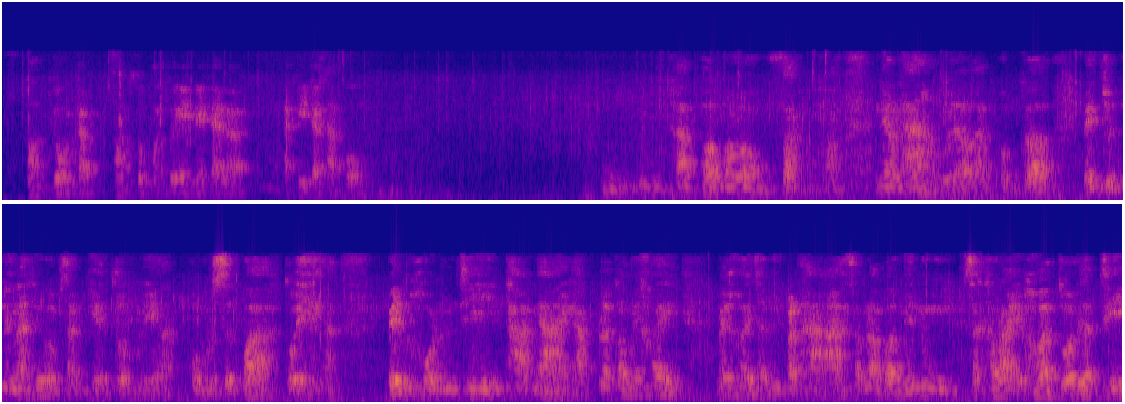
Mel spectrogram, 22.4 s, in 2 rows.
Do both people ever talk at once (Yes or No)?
No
